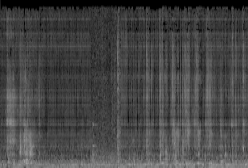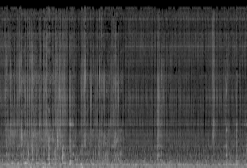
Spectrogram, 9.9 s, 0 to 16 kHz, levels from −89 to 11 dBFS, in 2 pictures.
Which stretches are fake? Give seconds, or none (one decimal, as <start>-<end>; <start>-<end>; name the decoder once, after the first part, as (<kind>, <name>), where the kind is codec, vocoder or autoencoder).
0.0-1.8 (vocoder, BigVGAN v2); 2.4-9.9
